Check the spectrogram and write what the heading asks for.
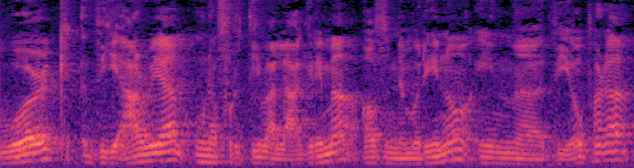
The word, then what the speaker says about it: lagrima: In modern Italian, you will listen to the word lacrima with a C, okay? But here we have to pronounce it with a D. So, lagrima.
